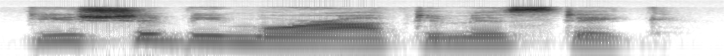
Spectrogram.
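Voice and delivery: ordinary talk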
